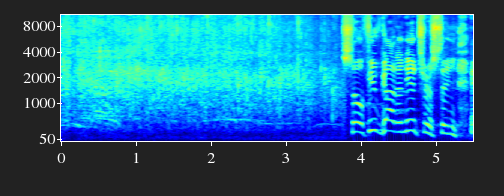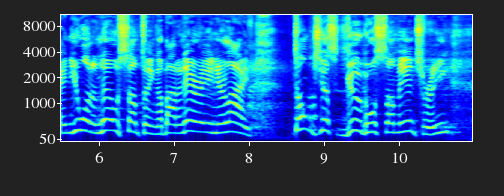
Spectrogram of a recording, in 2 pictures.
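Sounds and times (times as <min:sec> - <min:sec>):
audience applause: 0:00.0 - 0:03.8
speech: 0:03.8 - 0:10.9.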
